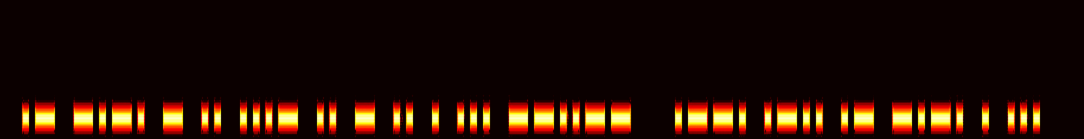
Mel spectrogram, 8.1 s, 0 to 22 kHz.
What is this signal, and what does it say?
Morse code, heard as a keyed tone, about 25 wpm, 600 Hz. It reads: ACTIVITIES, PLACES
